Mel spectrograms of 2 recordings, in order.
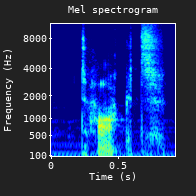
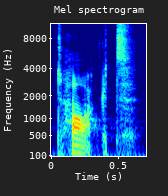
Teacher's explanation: Esa ed en esa palabra, T-A-L-K-E-D, suena como como una T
